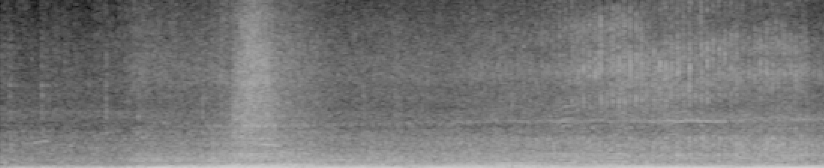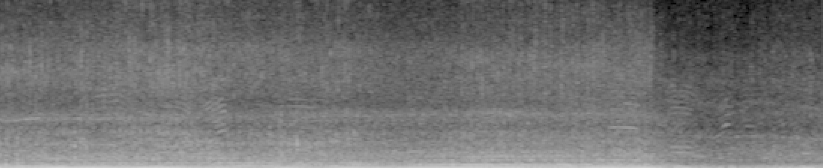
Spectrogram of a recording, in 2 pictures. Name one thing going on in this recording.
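A truck engine revs up hard and roars louder.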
